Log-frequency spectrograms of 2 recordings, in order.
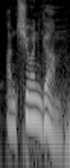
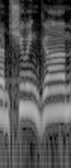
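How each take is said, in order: First: Said in the usual way. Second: Higher, louder guilty fib; dad's transparent lie, higher and louder. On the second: Retold or imitated. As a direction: oversell the lie, clearly caught out. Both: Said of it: "she knows from my voice I'm probably lying".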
